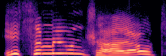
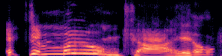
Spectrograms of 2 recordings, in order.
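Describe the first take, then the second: First: High, slow witchy voice; witch voice. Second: Very slow, eerie witch croon; better witch voice. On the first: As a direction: croon it like a witch. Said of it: "Did you hear my witch voice?". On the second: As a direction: draw it out like a witch. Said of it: "Let me redo that". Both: Pretend.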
